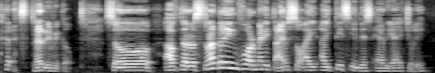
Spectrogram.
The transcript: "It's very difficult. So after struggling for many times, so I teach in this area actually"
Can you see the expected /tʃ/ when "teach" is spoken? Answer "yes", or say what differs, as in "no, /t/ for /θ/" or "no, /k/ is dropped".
no, /s/ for /tʃ/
